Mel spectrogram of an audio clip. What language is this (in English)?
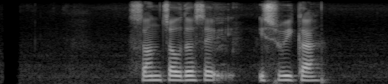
Nepali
